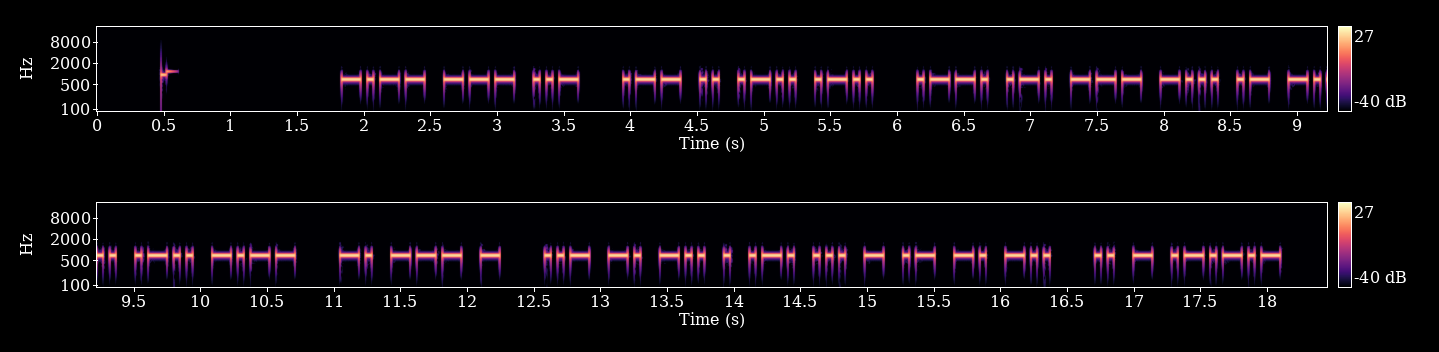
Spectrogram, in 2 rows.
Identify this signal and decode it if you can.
Morse code, heard as a keyed tone, about 25 wpm, 700 Hz. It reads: YOU WILL PROBABLY NOT UNDERSTAND IT.
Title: Sentences from Top 1000 Words - Review Part 4 - 25wpm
